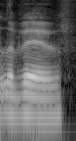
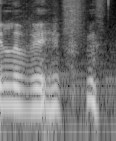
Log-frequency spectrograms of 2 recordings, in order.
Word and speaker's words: Lviv: be it's not leiv I know it's not leiv I'm just saying that to reference to it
